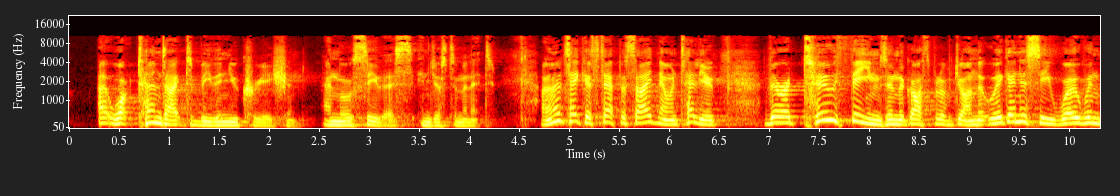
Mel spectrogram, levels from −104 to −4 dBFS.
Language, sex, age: English, male, 60-79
